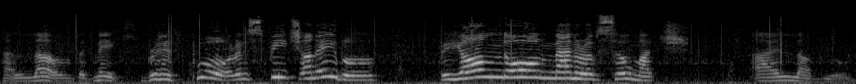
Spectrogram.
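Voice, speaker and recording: An actress playing a king's flattering eldest daughter, with a British accent and measured, effusive declamation in radio Shakespeare. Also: a little high, heavily acted, rough recording. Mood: effusive flattery. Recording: faint hiss, old radio recording.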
